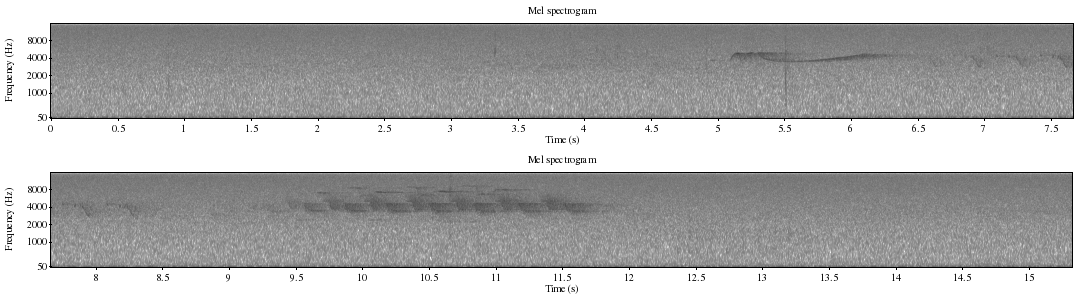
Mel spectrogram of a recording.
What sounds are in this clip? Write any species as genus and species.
Contopus virens, Seiurus aurocapilla, Setophaga fusca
